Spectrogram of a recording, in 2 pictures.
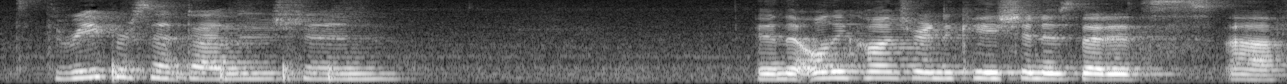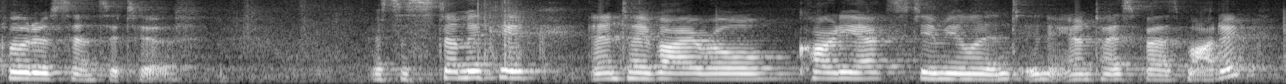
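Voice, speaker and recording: A woman teaching a course, working through her notes at an unhurried pace with occasional fillers. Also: medium pitch, fairly even intonation. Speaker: instructor. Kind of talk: lecture on herbal oils. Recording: echoey room, faint background hum.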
